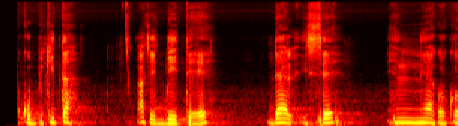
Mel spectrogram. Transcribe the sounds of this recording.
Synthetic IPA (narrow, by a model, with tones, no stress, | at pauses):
o˧ko˨bi˨ki˦ta˦˨ | a˦ti˧ɡ͡be˧˨tɛ˨˦ | da˦˨i˧sɛ˦ | nĩ˦a˦˨kɔ˧kɔ˧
